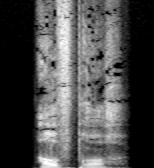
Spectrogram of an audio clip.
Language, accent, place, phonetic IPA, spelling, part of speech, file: German, Germany, Berlin, [ˈaʊ̯fˌbʁʊx], Aufbruch, noun, De-Aufbruch.ogg
- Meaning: 1. departure 2. crack, tear 3. breakup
